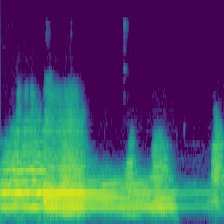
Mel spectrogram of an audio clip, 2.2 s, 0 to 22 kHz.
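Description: Electronic music track played through a G5 iMac's built-in speakers, starting suddenly with loud sustained synth chords, then dropping in level about a second in and fading out near the end.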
